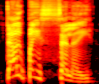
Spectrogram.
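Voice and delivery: high, drawn-out wifely scolding; impatient wife. A narrator's reading. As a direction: scold him as an exasperated wife. Wife scolding husband in story.

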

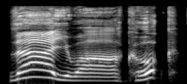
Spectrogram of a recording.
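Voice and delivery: slow, very loud triumph; crying out. A narrator's reading. Headmistress showing cook the boy's praise, crying out. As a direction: cry it out triumphantly. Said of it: "the Trunchbull cried".

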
